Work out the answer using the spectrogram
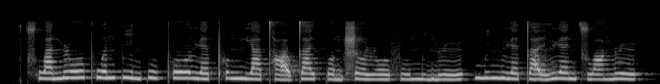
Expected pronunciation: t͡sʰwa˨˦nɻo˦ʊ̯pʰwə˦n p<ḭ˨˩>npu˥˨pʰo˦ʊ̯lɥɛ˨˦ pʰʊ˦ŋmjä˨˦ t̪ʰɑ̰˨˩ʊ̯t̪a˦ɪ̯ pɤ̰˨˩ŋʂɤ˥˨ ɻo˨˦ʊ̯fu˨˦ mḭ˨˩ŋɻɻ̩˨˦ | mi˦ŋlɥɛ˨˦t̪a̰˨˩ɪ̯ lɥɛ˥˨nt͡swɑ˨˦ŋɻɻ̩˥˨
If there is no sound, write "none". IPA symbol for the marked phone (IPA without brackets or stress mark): i˥˨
